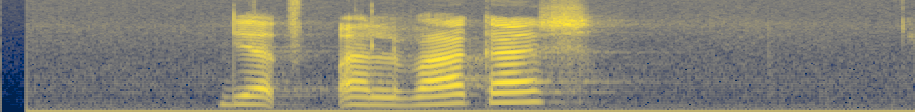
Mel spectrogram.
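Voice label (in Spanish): Rastro donde se mata animales, Spanish, Ixil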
